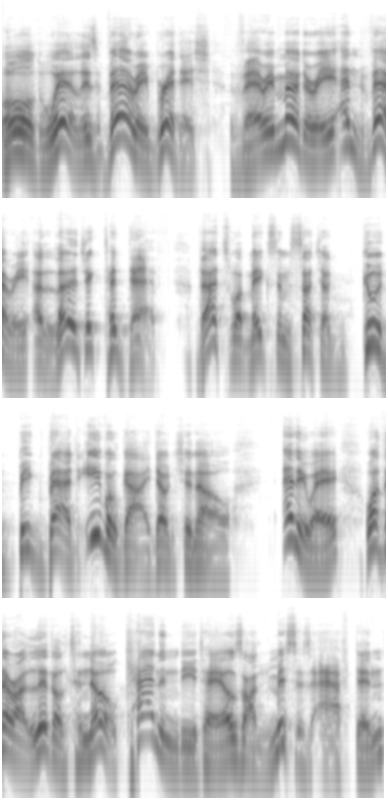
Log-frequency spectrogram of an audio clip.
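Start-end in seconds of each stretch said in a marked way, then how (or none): 0.0-10.0 put-on old-timey informational announcer voice. Explaining Five Nights at Freddy's lore, in an old-timey informational voice. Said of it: "doing like an old timey informational voice".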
